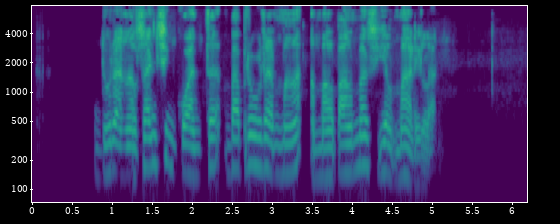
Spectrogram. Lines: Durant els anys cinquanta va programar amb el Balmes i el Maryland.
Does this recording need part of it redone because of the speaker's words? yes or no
no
